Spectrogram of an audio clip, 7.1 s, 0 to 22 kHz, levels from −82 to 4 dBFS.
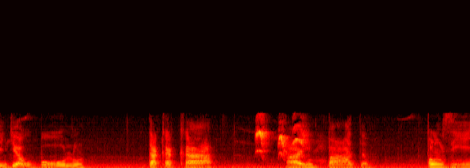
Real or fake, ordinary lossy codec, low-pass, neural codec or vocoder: fake; MP3, 64 kbps; 7.2 kHz; vocoder, 24 kHz, 100 mel bands, Vocos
